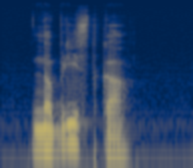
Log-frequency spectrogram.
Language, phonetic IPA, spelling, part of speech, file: Polish, [nɔˈblʲistka], noblistka, noun, Pl-noblistka.ogg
